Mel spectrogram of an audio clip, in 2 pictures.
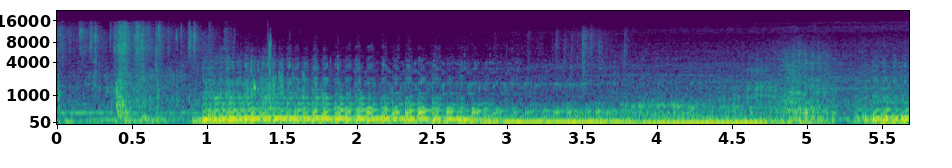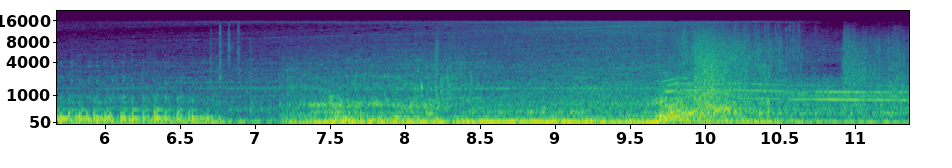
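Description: A large creature growls deeply and loudly close by.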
